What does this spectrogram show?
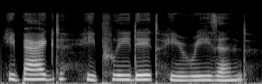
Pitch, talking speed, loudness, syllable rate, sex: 210 Hz, 135 wpm, -16 LUFS, 4.2 syllables/s, female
